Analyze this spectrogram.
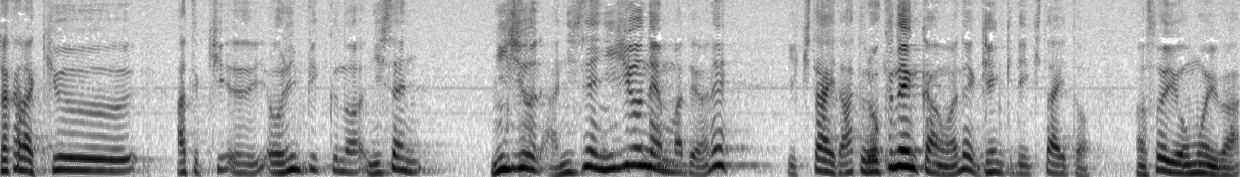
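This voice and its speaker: A man's high-pitched, dark and mellow voice with very wide pitch swings at a moderate pace. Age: 80s+. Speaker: pastor. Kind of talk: sermon.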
